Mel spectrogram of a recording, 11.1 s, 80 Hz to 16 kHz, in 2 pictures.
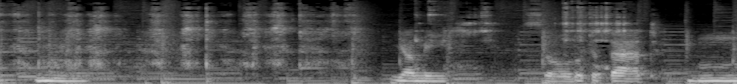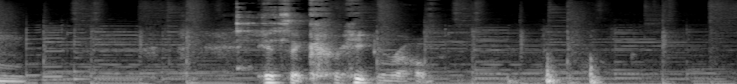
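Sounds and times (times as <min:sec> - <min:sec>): metal spoon scraping a bowl: 0:00.0 - 0:04.9, 0:06.8 - 0:07.8.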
